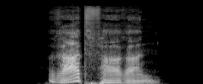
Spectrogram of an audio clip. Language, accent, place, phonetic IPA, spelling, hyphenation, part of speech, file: German, Germany, Berlin, [ˈʁaːtˌfaːʁɐn], Radfahrern, Rad‧fah‧rern, noun, De-Radfahrern.ogg
- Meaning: dative plural of Radfahrer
